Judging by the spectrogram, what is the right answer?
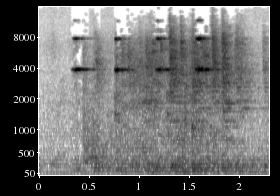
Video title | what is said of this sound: TerryL's 92 Dakota 1.12 VIDEO0008 | that's about it that everything else is pretty pretty rigid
